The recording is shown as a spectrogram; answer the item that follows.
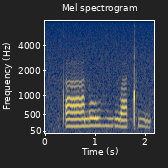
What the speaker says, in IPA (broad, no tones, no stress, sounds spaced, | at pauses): tʼ aː n oː w ʎ iː ŋʷ a ǃʼ iː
